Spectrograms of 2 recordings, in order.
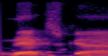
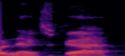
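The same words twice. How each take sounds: First: Said in the usual way. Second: Softer repeat of "Next guy"; quiet echo. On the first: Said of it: "I hear the producer go". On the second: Retold or imitated. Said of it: "and I go".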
